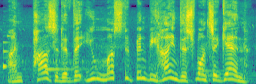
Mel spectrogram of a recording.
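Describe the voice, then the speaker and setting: A man's voice: high-pitched, lively intonation, normal speed, gravelly, over music. A man playing an earnest, humble, effusive heir of a fallen house in a video game. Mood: grateful. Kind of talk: English video game voice acting.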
